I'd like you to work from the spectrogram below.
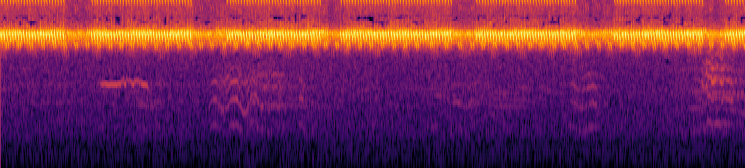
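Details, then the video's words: Loud cricket chirping at a summer sunset on the Barcoo River, Welford National Park, Outback Queensland: a high, piercing drone that dips briefly about once a second, with faint wavering bird whistles underneath. "Australian Sunset Chirping Crickets"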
